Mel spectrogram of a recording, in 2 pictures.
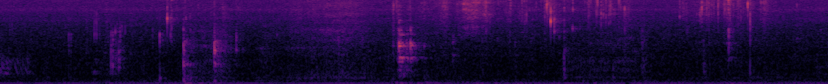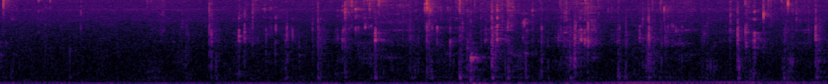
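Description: Close-miked chewing and biting of turkey dinner food, with scattered soft mouth clicks and small utensil clicks, over a steady low hum.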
